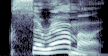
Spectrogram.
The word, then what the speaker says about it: Sarama: Alex Sarama, is that the correct pronunciation? Perfect pronunciation.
